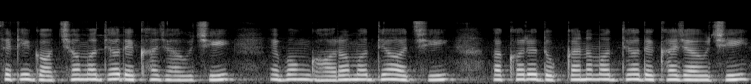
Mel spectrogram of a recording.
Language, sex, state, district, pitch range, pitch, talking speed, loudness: Odia, female, Odisha, Nuapada, 210-230 Hz, 220 Hz, 95 wpm, -13 LUFS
